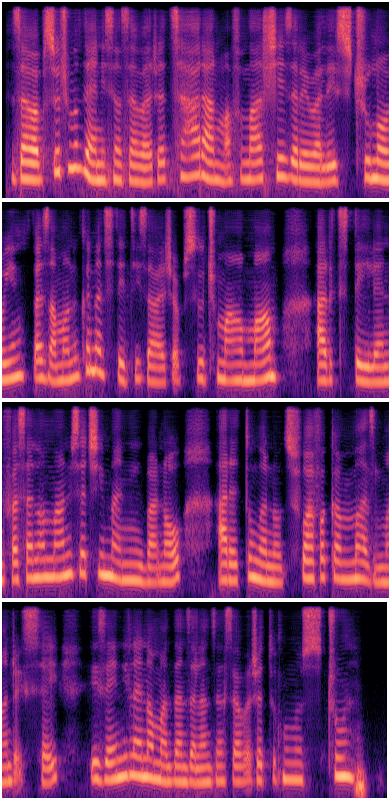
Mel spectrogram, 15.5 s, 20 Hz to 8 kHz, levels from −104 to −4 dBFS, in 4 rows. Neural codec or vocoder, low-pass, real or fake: codec, 16 kHz, 0.7 kbps, FocalCodec; 7.2 kHz; fake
